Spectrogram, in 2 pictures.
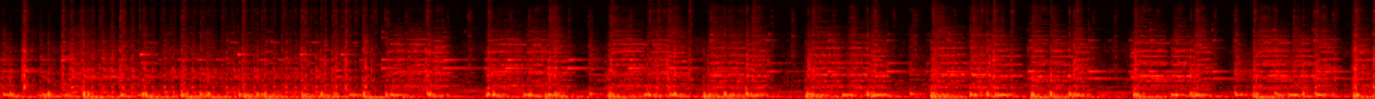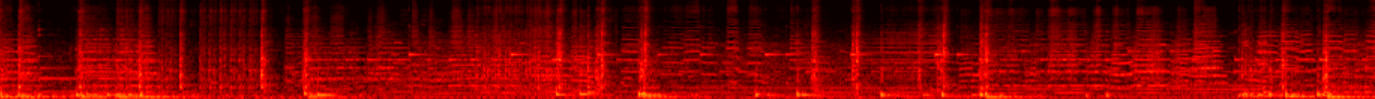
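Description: Marching band performing live outdoors: brass playing over a drumline, with low drums striking in a steady pulse.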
